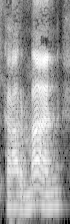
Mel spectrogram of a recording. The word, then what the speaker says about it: karman: is referred to as karma and actually the correct pronunciation is karman with an n attached to it.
